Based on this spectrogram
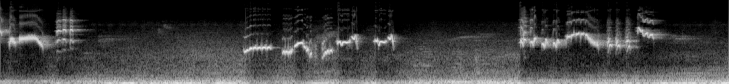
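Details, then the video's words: Song of an orange-headed thrush used as a lure to get other birds singing: short clear whistles, then a run of rising and falling warbled notes, and a final rich warbling burst over steady low hum. "Pancingan Burung Anis Merah ini untuk merangsang burung lain jadi gacor"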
